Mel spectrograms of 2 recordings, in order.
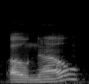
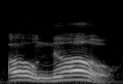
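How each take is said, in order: First: It is said in a questioning way. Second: It is said in a dismayed way. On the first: The speaker is asking what happened. "There's a question" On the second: Something bad has happened. "Something bad happened, probably"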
